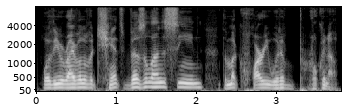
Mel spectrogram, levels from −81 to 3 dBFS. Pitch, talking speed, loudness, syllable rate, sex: 120 Hz, 250 wpm, -16 LUFS, 7.3 syllables/s, male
